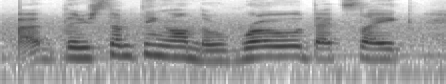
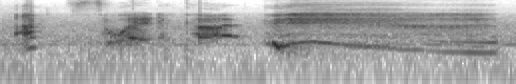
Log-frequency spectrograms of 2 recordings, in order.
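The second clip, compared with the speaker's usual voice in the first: strained, drawn-out whisper; breathless whispered oath; 11 semitones higher, much slower than usual. Real, not acted. Storyteller insisting the border story is true, whispered vow. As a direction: squeeze it out slowly with no voice.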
